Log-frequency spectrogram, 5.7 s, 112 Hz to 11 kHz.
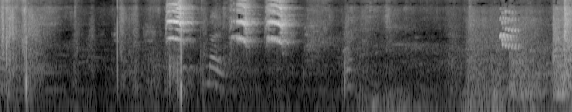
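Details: Captive sun conures about 22 months old give short, harsh squawks in scattered bursts, with a person speaking briefly.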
